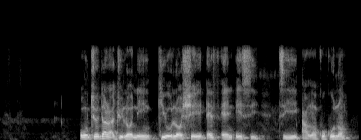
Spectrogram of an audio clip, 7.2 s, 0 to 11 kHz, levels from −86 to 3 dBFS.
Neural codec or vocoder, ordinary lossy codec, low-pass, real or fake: codec, 16 kHz, 8 kbps, FunCodec, trained on LibriTTS, 25 frames a second; none; 7.2 kHz; fake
